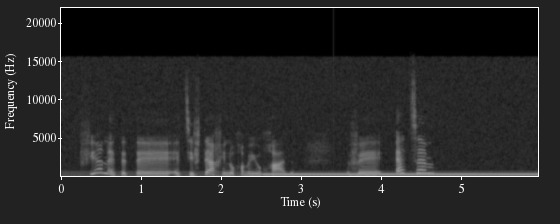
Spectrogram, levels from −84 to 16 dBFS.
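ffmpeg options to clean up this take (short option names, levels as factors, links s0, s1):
-af "adeclick=t=4,bandreject=f=130.3:t=h:w=4,bandreject=f=260.6:t=h:w=4,bandreject=f=390.9:t=h:w=4,bandreject=f=521.2:t=h:w=4,bandreject=f=651.5:t=h:w=4,bandreject=f=280:w=30,afftdn=nr=30:nf=-45"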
